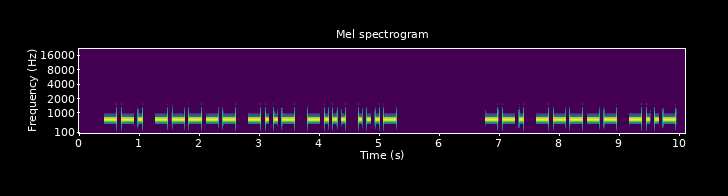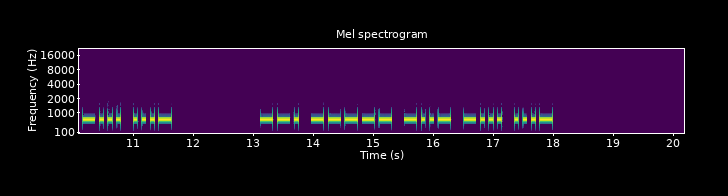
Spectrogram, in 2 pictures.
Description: Morse code, heard as a keyed tone, about 17 wpm, 700 Hz. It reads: G0XBV G0XBV G0XBV
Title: DXCC-100 Call Signs - 5 Characters - Repeated 3x - 17wpm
